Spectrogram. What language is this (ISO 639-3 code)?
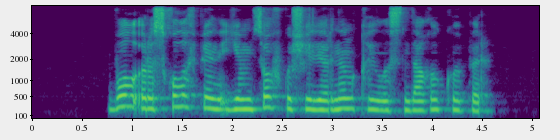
kaz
